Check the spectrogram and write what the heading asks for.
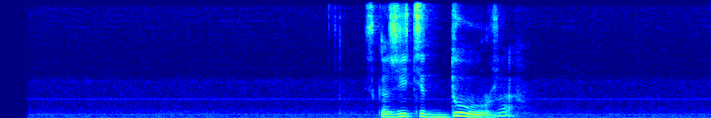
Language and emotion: Russian, angry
